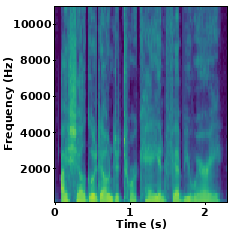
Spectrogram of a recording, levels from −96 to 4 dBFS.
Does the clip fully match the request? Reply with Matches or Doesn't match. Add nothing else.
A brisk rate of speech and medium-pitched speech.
Matches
